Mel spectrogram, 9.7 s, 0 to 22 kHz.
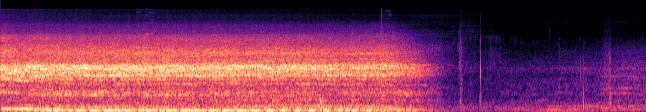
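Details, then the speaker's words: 1998 Fiat Palio with a Fiasa engine at idle: a loud, steady high whine rides over the idle for six seconds and stops at shutdown, from the front accessories; suspected alternator versus water pump, identified as the alternator. "Então, viu aí, pessoal? O barulho que tá fazendo é um barulho muito alto."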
